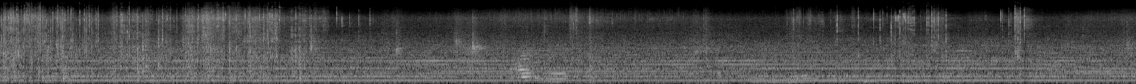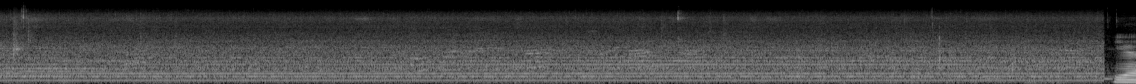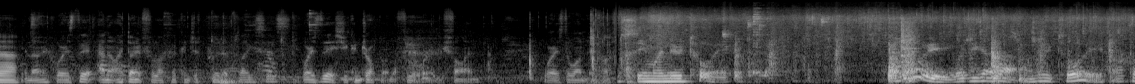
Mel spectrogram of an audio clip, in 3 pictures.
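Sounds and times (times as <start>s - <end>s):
small motor humming: 0.0s - 22.4s.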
